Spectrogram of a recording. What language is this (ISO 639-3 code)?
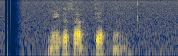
sin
